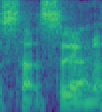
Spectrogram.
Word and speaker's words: satsuma: It's a Satsuma. It's a Satsuma. How do you know the difference? The way I work out the difference is, does it rhyme with I Heard a Rumour by Bananarama?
